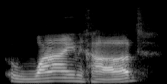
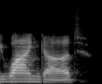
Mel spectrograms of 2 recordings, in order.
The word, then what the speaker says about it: Wijngaard: I went this evening to do a little bit of research, mainly to try and figure out how to say his surname, which apparently in Dutch it's Wijngaard, Casper Wijngaard, but I thought it'd be Wijngaard, but because the IJ sound, but.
